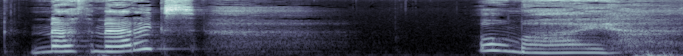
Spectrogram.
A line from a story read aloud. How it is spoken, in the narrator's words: sighed Mom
